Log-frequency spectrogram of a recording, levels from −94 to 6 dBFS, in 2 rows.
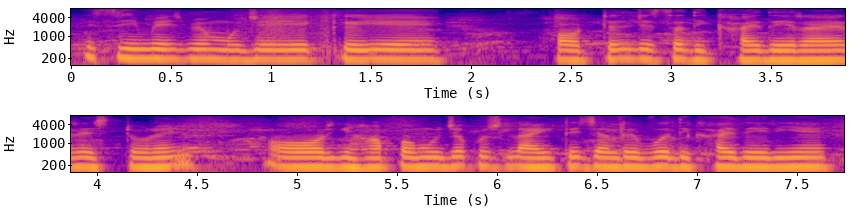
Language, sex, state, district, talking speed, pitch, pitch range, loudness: Hindi, female, Bihar, Purnia, 210 wpm, 180 Hz, 175-185 Hz, -20 LUFS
